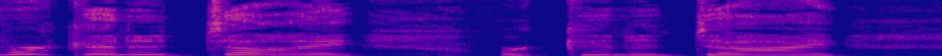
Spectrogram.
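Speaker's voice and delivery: put-on panicked cry. Retelling a storm at sea, disciples panicking: imitating panicked disciples. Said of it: "losing their minds".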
